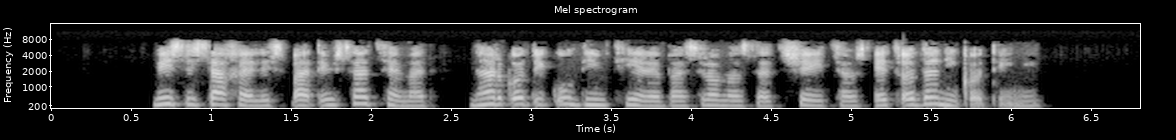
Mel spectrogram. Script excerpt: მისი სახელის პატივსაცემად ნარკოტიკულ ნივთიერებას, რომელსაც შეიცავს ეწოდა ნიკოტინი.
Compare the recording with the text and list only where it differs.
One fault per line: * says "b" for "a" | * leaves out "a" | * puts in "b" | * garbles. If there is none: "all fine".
all fine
